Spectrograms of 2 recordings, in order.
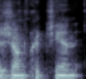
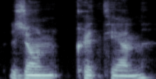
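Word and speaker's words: Chrétien: many years, like after the Jean Christian era ended, Jean Cretian. I'm trying to be more respectful to the Canadians and trying to get the pronunciation right, not to say I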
